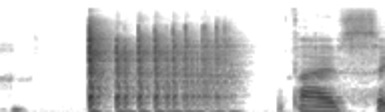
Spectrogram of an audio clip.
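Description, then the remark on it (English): A single die is rolled again across a hard tabletop, clattering in a quick, fading burst of sharp clicks lasting about a second, followed shortly by a brief voiced sound. “Sorry, I have to roll one dice again.”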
